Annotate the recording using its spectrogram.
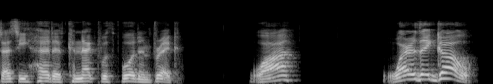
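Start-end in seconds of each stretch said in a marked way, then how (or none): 2.5-4.8 raised-pitch baffled bellow; bellowed question. A narrator's reading. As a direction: bellow your confusion. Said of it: "Gristle bellowed".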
